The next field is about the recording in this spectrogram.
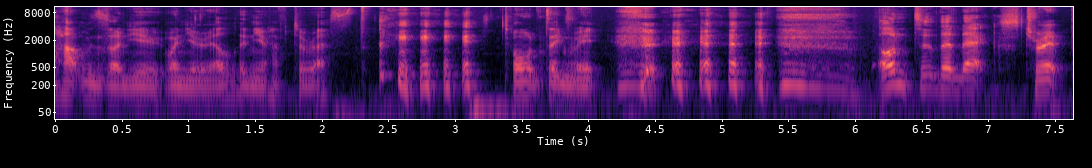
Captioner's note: laughter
